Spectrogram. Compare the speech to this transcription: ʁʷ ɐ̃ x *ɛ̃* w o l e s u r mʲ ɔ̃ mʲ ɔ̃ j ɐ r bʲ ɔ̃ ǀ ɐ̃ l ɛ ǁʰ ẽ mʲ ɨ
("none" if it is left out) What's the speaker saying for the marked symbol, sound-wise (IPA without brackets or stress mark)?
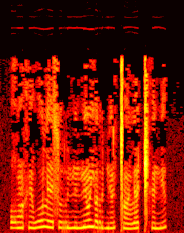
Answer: ẽ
